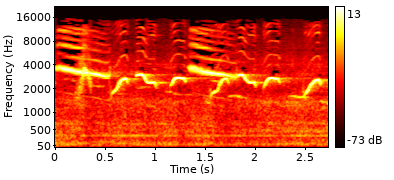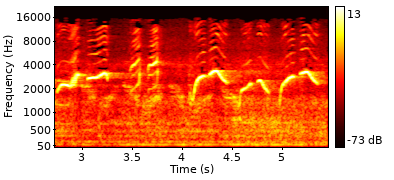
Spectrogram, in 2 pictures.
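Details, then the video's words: Chinese hwamei, tame and singing well, opens with long loud descending whistles, then switches to quick upswept notes and short buzzy inserts in a lively, varied phrase. "Họa mi thuần hót tốt"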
